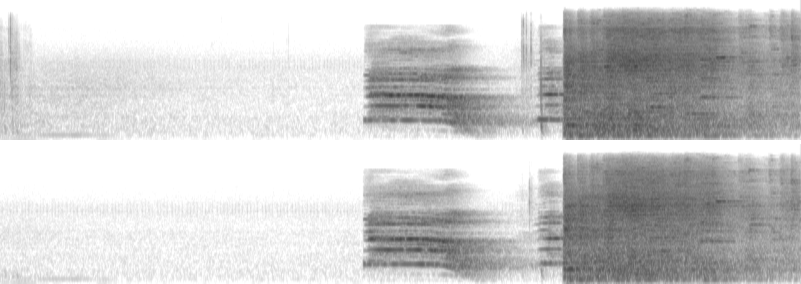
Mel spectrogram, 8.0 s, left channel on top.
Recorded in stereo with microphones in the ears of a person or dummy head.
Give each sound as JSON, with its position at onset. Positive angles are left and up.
{"t": 3.6, "sound": "a scream", "side_deg": -45, "distance_m": 0.6}
{"t": 5.6, "sound": "breaking glass", "side_deg": 0, "distance_m": 0.8}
